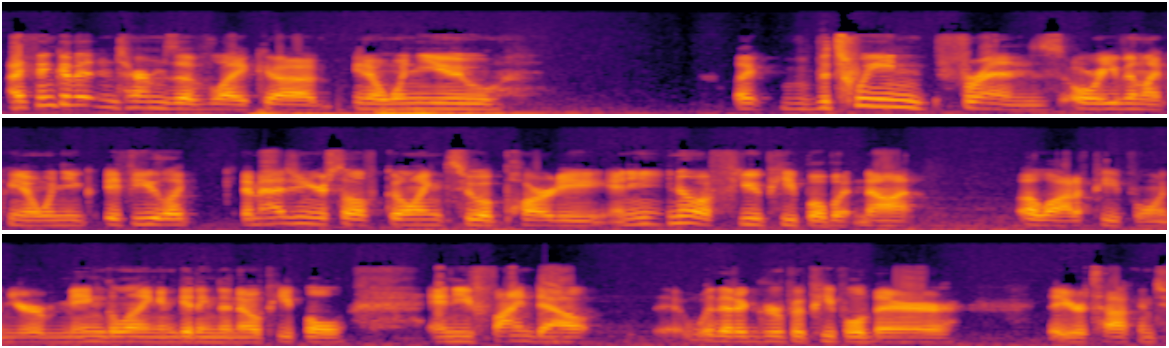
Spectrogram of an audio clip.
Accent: Texas, United States; Because I'm from Texas, and I don't know where Texas toast comes from.

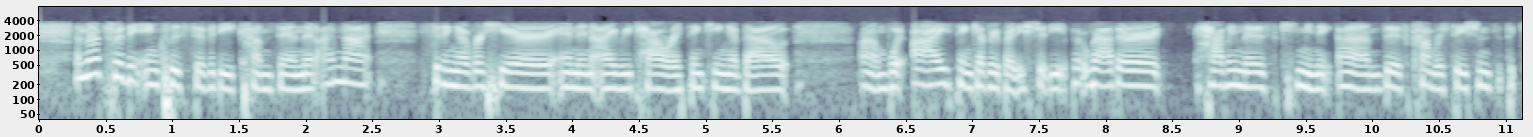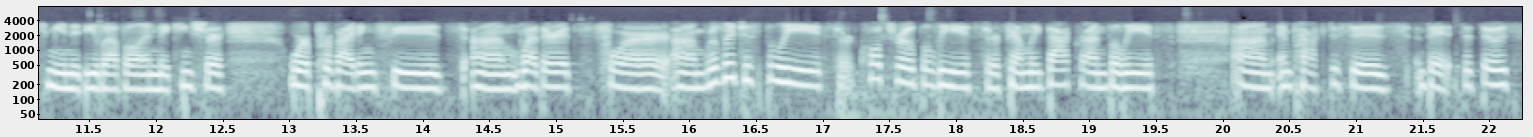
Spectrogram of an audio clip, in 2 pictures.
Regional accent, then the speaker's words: Vermont, United States; first of all, I want to say that I grew up in Vermont, and I understand the relationship between many communities in Vermont and the university

